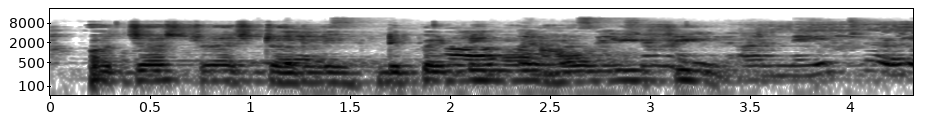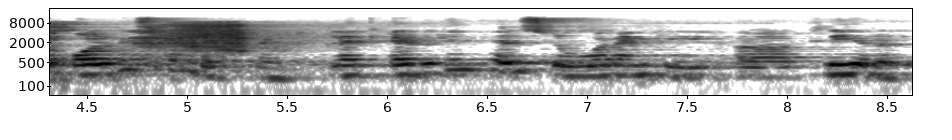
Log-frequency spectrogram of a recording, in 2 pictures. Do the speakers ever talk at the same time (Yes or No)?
Yes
